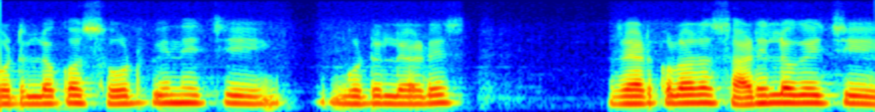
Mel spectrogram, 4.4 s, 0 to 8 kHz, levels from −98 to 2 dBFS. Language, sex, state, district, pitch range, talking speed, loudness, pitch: Odia, male, Odisha, Sambalpur, 150-165 Hz, 150 wpm, -15 LUFS, 155 Hz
